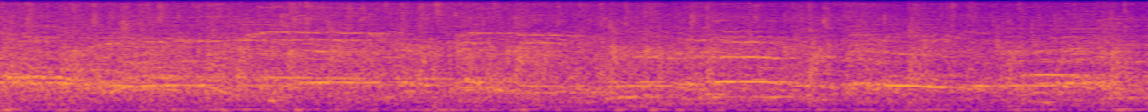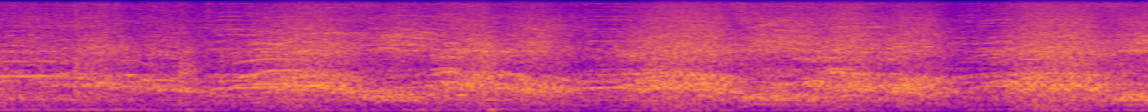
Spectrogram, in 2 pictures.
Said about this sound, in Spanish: ¡Un aplauso para los medios de información que vienen a San Bolívar! Miren, antes no se portaban tan bien, pero ahora ya se portan muy bien. Un aplauso para los medios de información.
